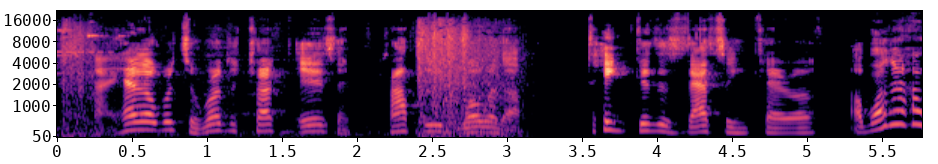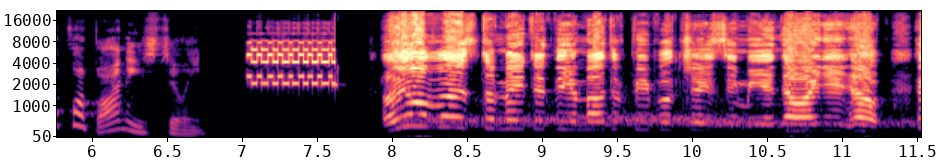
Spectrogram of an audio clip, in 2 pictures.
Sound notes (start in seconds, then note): 7.0 phone rings; 11.2 inhales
